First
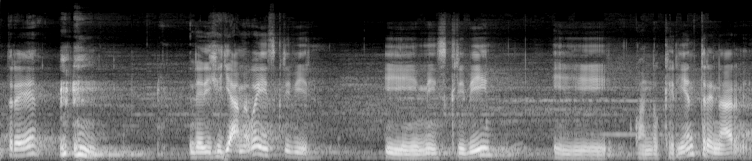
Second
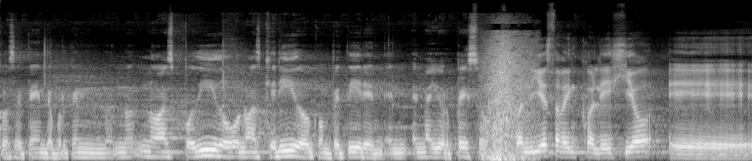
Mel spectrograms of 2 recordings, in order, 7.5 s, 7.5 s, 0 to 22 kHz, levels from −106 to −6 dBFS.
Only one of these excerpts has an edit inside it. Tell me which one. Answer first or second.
second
